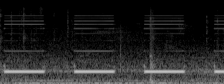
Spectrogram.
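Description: A 2019 Skoda Superb's warning chime beeping steadily: three even beeps of one pitch, each about half a second long, a little more than one a second.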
